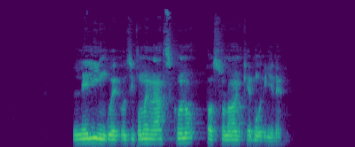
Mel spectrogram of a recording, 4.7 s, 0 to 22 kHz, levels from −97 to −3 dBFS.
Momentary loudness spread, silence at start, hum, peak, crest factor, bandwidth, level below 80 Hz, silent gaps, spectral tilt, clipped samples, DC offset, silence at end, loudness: 13 LU; 0.95 s; none; -18 dBFS; 18 dB; 14 kHz; -76 dBFS; none; -6 dB/octave; under 0.1%; under 0.1%; 1 s; -33 LUFS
